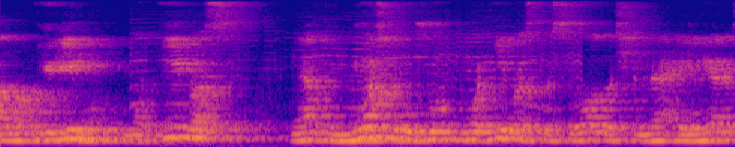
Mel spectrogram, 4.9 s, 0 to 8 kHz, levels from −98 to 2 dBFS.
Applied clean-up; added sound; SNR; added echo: neural separator model SepFormer DNS4.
